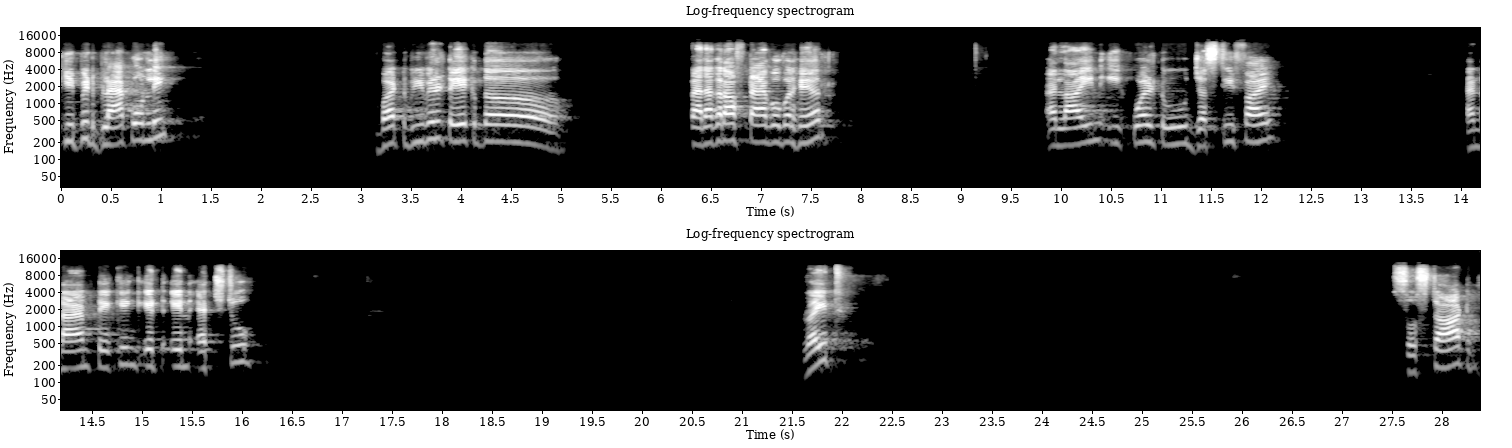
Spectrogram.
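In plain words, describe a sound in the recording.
A man speaks calmly in short bursts with pauses, heard through an online call.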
